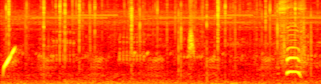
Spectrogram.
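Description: Cartoon sound effects: a quick rising whistle-like glide at the start, then a low steady night background with faint scattered crackles, and a short pitched call shortly before the end.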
